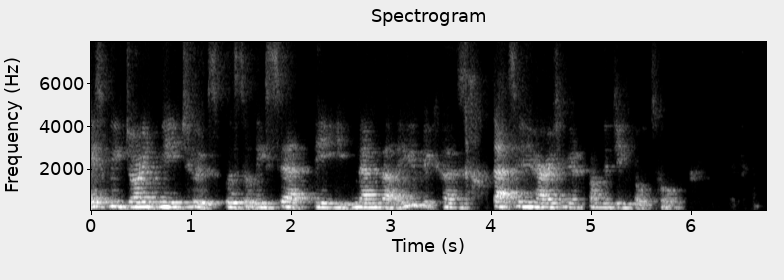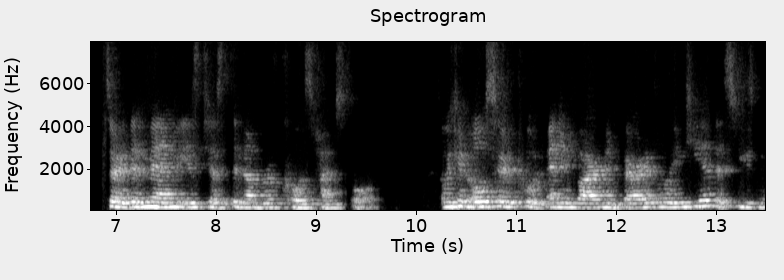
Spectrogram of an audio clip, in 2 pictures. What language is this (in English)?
English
